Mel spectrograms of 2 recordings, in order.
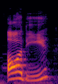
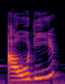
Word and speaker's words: Audi: Most Americans that I know pronounce it like I just said it. Audi. In German, we say Audi.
